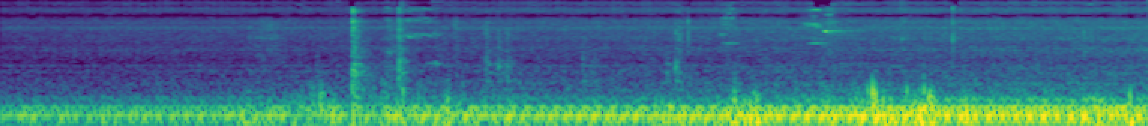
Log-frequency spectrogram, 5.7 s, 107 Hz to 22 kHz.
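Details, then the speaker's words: Toyota Echo 1.5, 391,000 miles, after replacing failed ignition coil that caused a long-running misfire, exhaust shot: steady, even low burble building slightly, no skips; firing cleanly on all cylinders. "But you'll get to see the car, I guess, operate now that it's fixed. It's a whole lot better. Running bad for quite a while."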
